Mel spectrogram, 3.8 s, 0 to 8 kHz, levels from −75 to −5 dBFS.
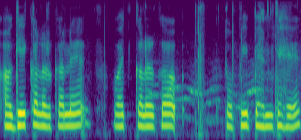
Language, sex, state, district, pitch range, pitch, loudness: Hindi, female, Arunachal Pradesh, Longding, 205-220 Hz, 210 Hz, -17 LUFS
